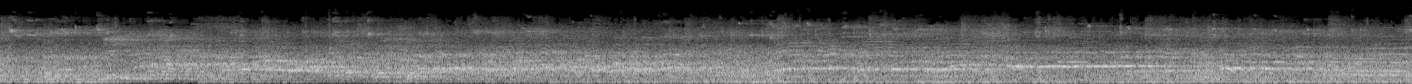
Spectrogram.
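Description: Live basketball game in a reverberant gym: a ball dribbling on the hardwood court over a steady murmur of crowd voices and calls.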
